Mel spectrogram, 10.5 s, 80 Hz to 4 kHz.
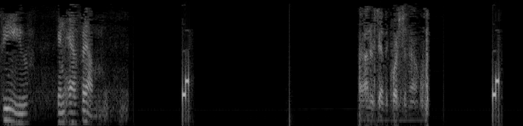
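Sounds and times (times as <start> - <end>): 
speech: 0.0 - 2.6, 7.2 - 8.6
DTMF telephone keypad tones: 3.6 - 3.8.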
